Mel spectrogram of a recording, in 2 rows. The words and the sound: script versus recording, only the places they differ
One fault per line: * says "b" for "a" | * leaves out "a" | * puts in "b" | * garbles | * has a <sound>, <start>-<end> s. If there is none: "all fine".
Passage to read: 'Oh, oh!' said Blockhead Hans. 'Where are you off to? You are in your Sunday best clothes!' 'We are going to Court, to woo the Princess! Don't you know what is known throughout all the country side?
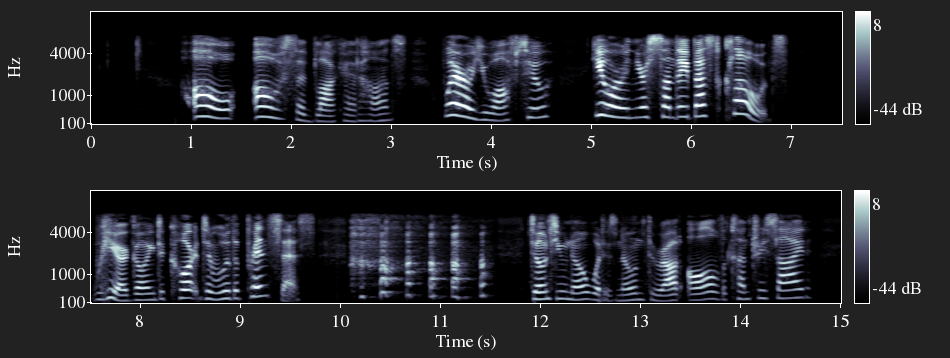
* has a laugh, 10.1-11.5 s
